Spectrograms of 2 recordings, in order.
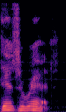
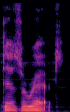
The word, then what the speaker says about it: Deseret: They travel with DesereT. And it's not DesereT. I made that same mistake myself. Okay? You pronounce the T. You sound out the T on the end.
